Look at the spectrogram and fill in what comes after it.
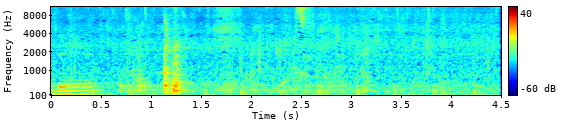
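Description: Onions, green chillies and cashews frying in oil in an aluminium kadai, sizzling steadily while a wooden spatula stirs and scrapes them around the pan. A few sharp knocks of the spatula against the pan, the loudest about a second in.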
